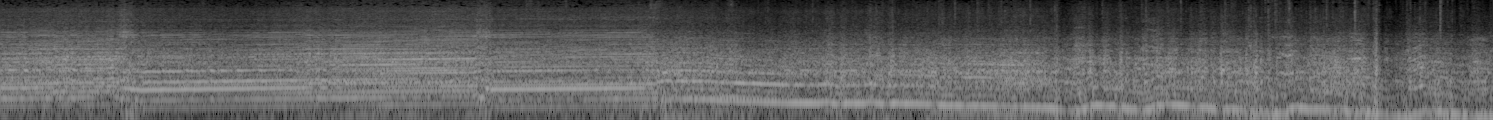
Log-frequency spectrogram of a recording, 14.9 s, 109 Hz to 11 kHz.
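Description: Opel Kadett E GSi 16V rally car's 2.0-litre 16-valve four-cylinder engine, heard from inside the cabin, pulling hard under acceleration. Its pitch climbs with two short breaks for gear changes, then falls as the driver lifts off and works down the gears, running lower and uneven near the end.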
